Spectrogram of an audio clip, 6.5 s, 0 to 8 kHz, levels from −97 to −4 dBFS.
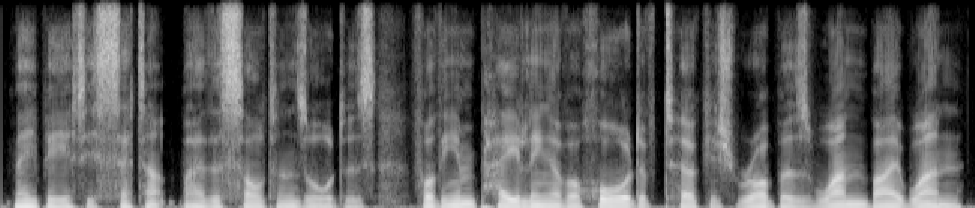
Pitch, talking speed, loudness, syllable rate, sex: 100 Hz, 195 wpm, -20 LUFS, 5.1 syllables/s, male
